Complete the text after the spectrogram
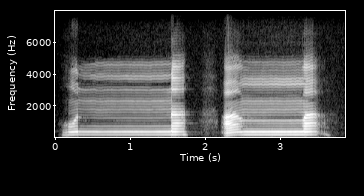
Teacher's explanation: ketika mengucapkan huruf gunnah, hunna berarti langsung keluar di pangkal hidung otomatis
